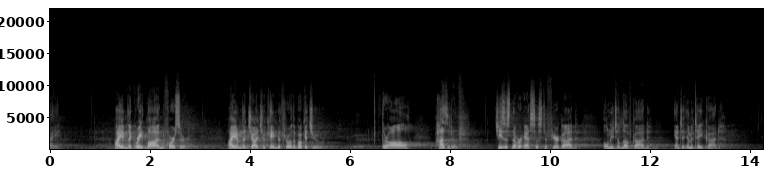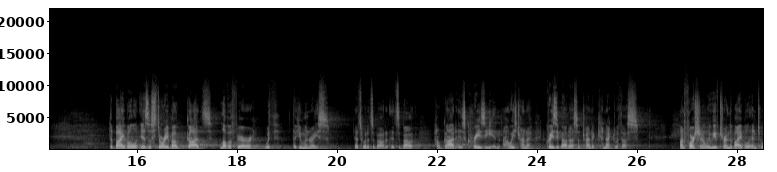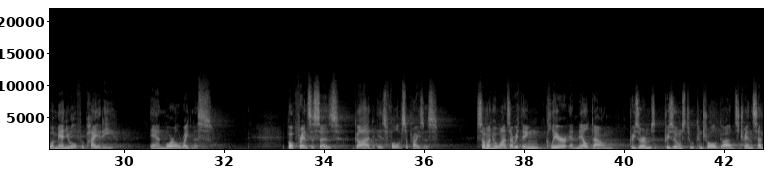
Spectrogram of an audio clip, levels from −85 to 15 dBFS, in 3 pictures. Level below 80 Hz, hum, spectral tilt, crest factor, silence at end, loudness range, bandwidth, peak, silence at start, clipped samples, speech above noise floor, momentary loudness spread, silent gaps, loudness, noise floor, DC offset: under -90 dBFS; none; -4 dB/octave; 26 dB; 0 s; 7 LU; 11 kHz; -4 dBFS; 0 s; under 0.1%; 38 dB; 15 LU; none; -28 LUFS; -66 dBFS; under 0.1%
